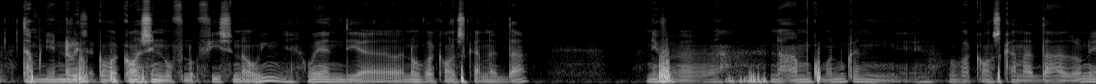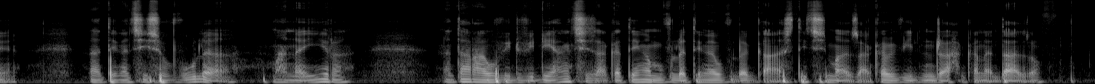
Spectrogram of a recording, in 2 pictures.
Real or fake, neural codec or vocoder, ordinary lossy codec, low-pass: real; none; none; none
